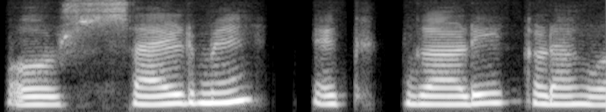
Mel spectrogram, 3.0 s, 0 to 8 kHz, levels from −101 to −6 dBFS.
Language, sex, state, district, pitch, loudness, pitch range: Hindi, female, Odisha, Khordha, 230 Hz, -14 LUFS, 220-255 Hz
